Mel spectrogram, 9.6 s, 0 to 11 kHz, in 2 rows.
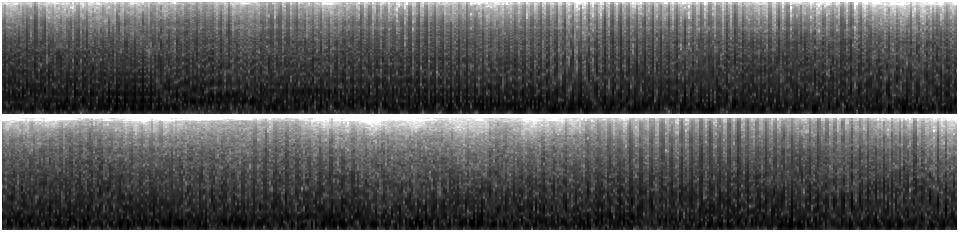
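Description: A formation of North American Harvard trainers flying overhead. Their Pratt & Whitney R-1340 nine-cylinder radial engines and propellers make a loud, continuous roar, and the pitch drifts slowly as the formation moves. The Harvard's distinctive roar comes from its propeller tips exceeding the speed of sound.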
